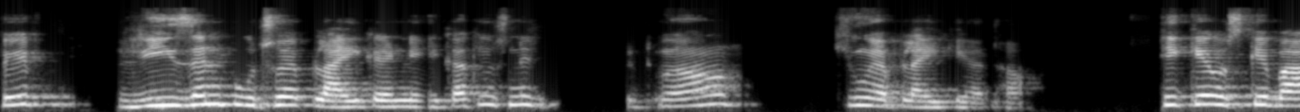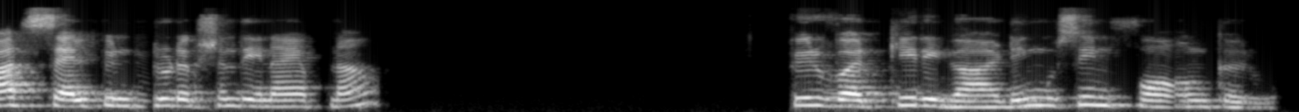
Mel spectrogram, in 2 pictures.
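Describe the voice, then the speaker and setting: A woman with a fairly high voice leads a live online class as the trainer. She talks in a direct, practical way and goes over her points one by one, repeating them slowly for students taking notes.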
